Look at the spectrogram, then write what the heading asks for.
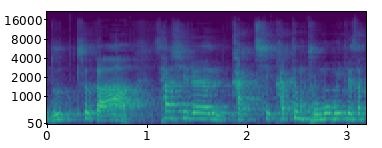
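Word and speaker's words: Nut: 자, 이거는 너트라고 읽는게 아니라 누트라고 읽습니다. 누트.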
